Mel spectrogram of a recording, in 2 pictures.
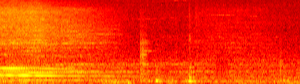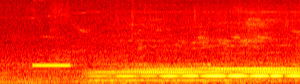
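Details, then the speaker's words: MG ZS EV pedestrian alert sounder heard from a tripod microphone set at sounder height as the car approaches and pulls up; a soft steady hum of two or three held tones swells as it draws near. The sounder is working. "so I'll shut up now if you listen very very carefully you will hear it the sound from quite a way off"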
